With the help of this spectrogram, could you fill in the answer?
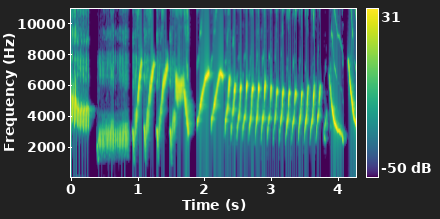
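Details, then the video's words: Canary song for training caged songbirds: a buzzy rattle, then sharp downward-sweeping whistles and a fast, even trill of repeated high notes, ending in rising slurs. "MASTERAN KENARI GACOR || Cengkok Mewah Mudah Masuk untuk Burung Bahan"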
